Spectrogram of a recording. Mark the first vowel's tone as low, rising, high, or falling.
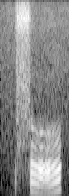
low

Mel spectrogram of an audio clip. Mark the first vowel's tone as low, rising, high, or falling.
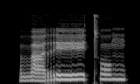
low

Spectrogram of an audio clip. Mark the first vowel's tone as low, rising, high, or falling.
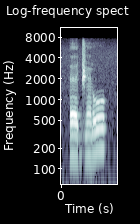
low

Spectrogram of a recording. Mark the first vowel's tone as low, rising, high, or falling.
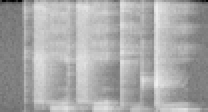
rising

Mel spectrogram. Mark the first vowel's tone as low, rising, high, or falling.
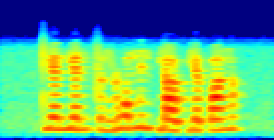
high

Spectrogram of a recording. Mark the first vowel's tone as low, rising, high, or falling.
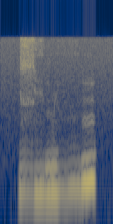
low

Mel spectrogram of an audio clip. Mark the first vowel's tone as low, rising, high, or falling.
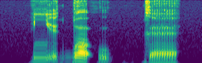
high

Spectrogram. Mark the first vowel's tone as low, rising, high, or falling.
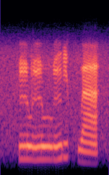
low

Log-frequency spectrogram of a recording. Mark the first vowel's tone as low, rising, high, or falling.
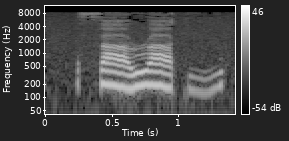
falling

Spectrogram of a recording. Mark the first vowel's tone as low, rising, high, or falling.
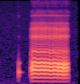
low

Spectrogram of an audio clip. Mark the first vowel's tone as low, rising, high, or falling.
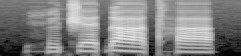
low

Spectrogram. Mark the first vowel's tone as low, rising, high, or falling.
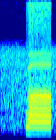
high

